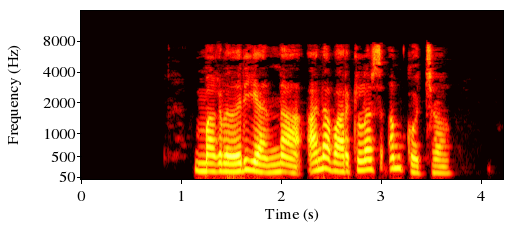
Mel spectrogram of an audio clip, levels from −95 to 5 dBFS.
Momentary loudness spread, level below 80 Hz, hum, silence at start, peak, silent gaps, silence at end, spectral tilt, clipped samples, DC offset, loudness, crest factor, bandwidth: 13 LU; -58 dBFS; none; 1.15 s; -2 dBFS; none; 0.55 s; -5.5 dB/octave; under 0.1%; under 0.1%; -16 LUFS; 16 dB; 7.8 kHz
